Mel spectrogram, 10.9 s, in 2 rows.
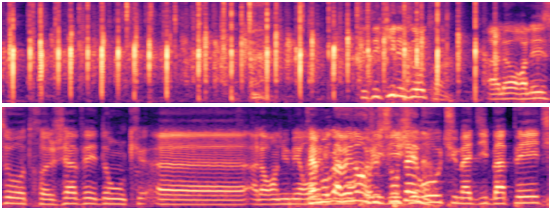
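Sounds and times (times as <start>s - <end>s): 
applause: 0.0s - 5.2s
speech: 3.6s - 10.9s.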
